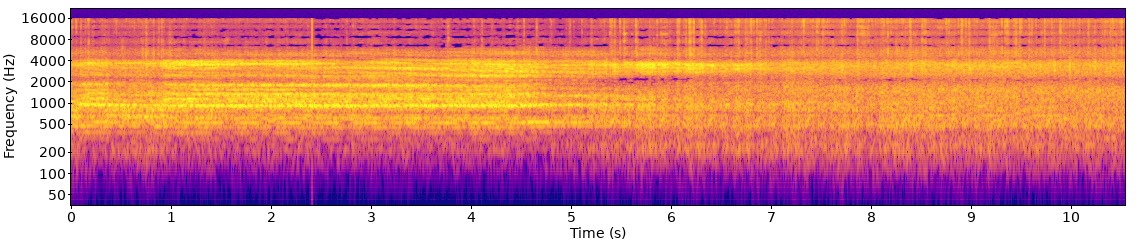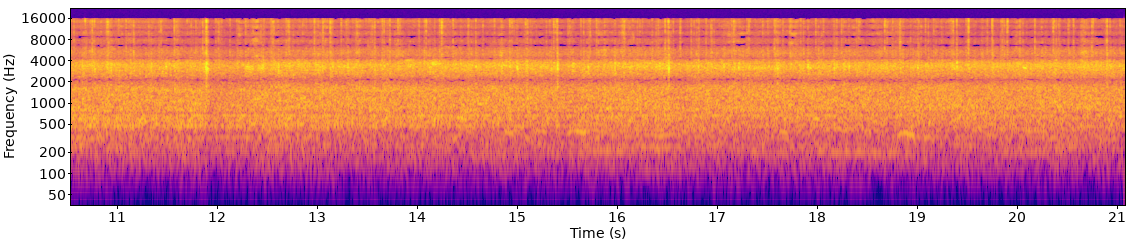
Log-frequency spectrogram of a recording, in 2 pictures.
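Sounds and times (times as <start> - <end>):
freight cars rolling on track: 0.0 - 21.0
model locomotive hum: 0.0 - 21.0.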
